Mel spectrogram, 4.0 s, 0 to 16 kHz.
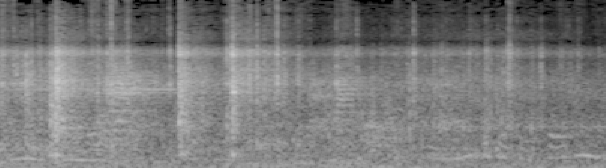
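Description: The plastic paper cassette of a Canon LBP226dw laser printer being handled and loaded with paper, giving several sharp plastic clicks and knocks in the first two seconds, then lighter rattling.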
